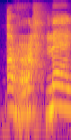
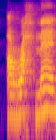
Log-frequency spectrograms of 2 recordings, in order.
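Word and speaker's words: الرحمن: Ar-Rahman, Ar-Rahim. Non, c'est léger. Rahman. Ar-Rahman, Ar-Rahim. C'est très léger. Le ra, il est tout discret.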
